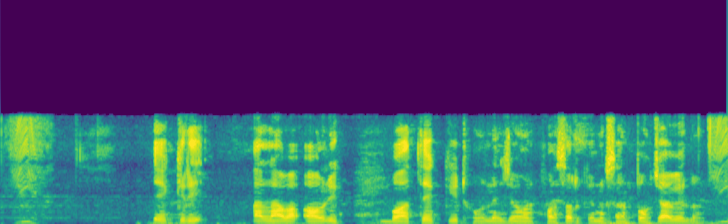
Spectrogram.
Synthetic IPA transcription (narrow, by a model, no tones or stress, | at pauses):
ekɾiəlaːwaʔɔːɾibɔːt̪ekkiʈʰɦoːned͡ʒɔːnpʰəsəlkenʊksaːnpəɦʊ̃t͡ʃaweːlən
